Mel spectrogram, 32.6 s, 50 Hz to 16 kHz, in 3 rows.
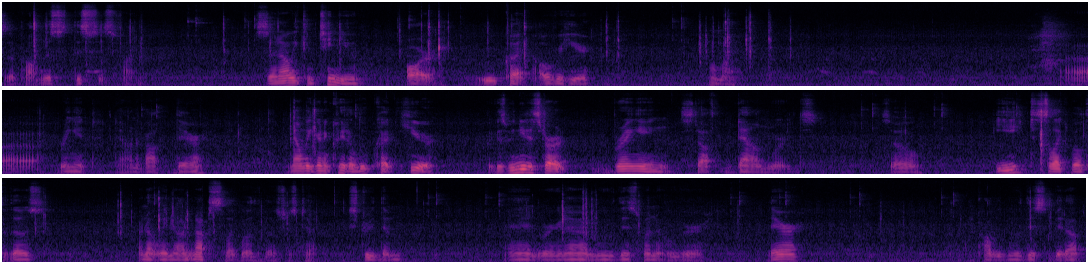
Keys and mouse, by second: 1.1 ctrl+r, 2.4 click, 2.5 typing, 2.9 shift+click, 3.9 shift+click, 6.0-7.7 typing, 13.7 ctrl+r, 19.4 click, 20.0-24.6 typing, 20.1 shift+click, 20.9 shift+click, 26.2-27.5 typing, 26.5 click, 28.7-30.0 typing, 29.4 click, 30.2 click, 31.1 click, 32.0 g.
